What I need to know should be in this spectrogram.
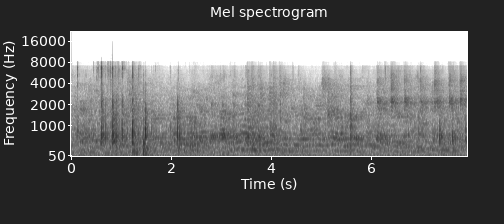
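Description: Game pieces click and clack against a wooden board.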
